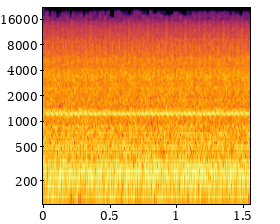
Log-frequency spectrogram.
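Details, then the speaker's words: 2004 Hyundai Elantra idling after alternator reinstallation, bright headlights, blower and rear defroster on: smooth idle with a steady mid-high alternator whine. Normal charging under load at about 13.8 V (14.25 V no load, 13.73 V with lights and blower). "okay so here's bright headlights blower and rear defroster that is still charging just fine you know 13.8 with the optimal the 13.5 is fine to get that battery up to full charge so i am 100 okay with that"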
